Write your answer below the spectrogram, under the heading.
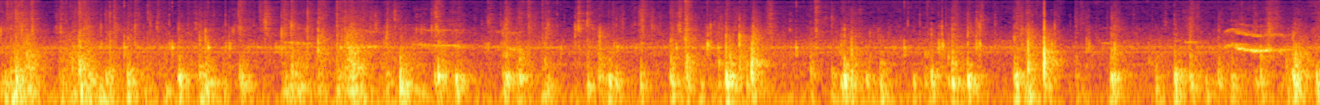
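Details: Puppy indoors, making soft, low whimpers and snuffles amid frequent thumps and scuffling, with a brief thin whine rising near the end.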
